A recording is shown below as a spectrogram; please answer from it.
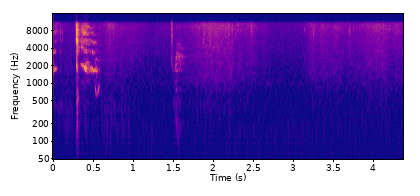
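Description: A man coughing while eating a very spicy sandwich: one loud cough just after the start and a fainter one about a second and a half in, then quiet.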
